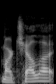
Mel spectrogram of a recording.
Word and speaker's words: Marcella: But these holy women are his close friends who he relies upon, and also says how Marcella is how you would pronounce the name.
